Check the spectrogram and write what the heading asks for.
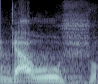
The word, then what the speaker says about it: gaúcho: O acento não recaiu sobre a segunda. Então fica como, ó? Ga-ú-cho. Recaiu sobre a segunda, portanto se separou.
